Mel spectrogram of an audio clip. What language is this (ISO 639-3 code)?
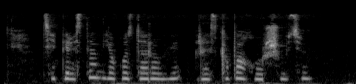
bel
